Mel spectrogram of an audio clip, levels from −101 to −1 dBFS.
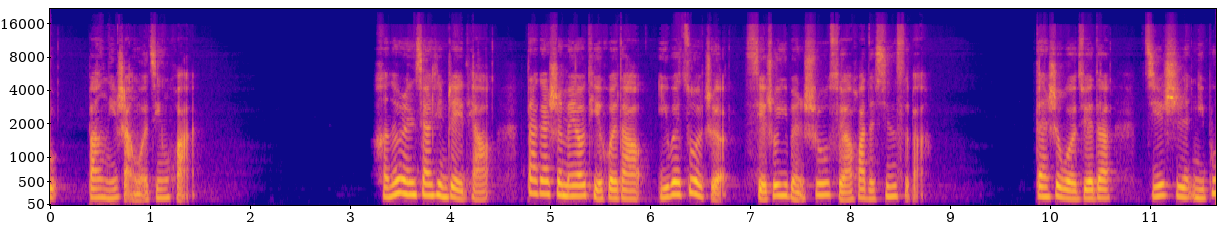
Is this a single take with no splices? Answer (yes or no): no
